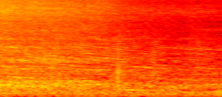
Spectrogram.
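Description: Air track's blower winding down, its steady rushing hiss fading away over the two seconds.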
